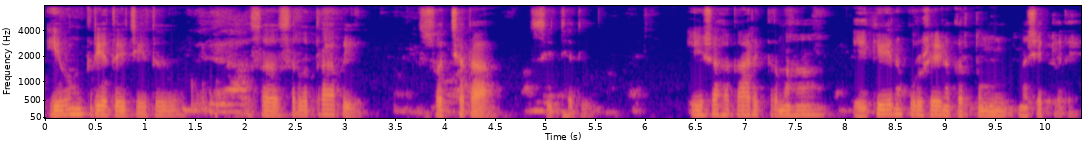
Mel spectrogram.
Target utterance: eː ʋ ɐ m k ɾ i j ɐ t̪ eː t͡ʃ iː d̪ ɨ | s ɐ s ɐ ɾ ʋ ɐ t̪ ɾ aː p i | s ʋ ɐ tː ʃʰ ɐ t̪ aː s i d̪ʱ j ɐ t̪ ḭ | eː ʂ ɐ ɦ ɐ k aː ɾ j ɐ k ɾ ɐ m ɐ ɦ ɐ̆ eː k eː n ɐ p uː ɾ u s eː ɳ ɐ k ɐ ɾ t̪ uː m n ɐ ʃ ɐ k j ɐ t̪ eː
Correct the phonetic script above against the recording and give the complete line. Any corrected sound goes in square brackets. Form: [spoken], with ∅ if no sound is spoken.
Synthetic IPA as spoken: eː ʋ ɐ m k ɾ i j ɐ t̪ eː t͡ʃ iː [t̪] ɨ | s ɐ s ɐ ɾ ʋ ɐ t̪ ɾ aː p i | s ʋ ɐ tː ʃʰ ɐ t̪ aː s i d̪ʱ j ɐ t̪ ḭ | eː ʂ ɐ ɦ ɐ k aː ɾ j ɐ k ɾ ɐ m ɐ ɦ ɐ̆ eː k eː n ɐ p [u] ɾ u [ʂ] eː ɳ ɐ k ɐ ɾ t̪ [u] m n ɐ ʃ ɐ k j ɐ t̪ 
